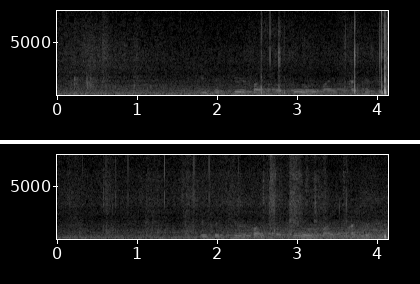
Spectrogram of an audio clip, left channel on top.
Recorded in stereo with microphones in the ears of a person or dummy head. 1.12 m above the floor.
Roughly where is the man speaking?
Right.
